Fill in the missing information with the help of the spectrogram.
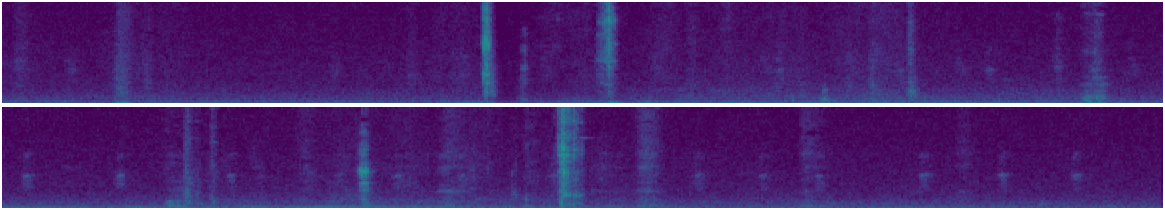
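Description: Small hand sculpting tools working a clay figure: faint scraping with scattered sharp clicks, the loudest about two seconds in and again past six seconds.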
